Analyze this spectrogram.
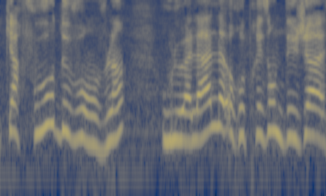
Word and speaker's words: halal: qui est vraiment halal la viande halal prononcé Halel en arabe justement qu'est-ce que c'est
